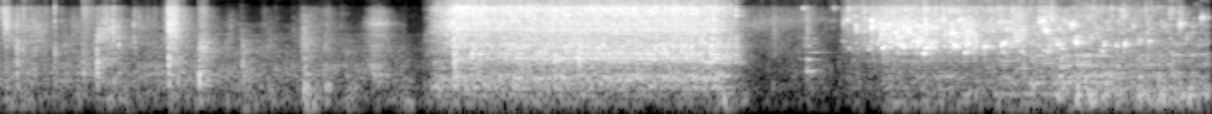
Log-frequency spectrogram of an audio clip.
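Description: Drinkable tap water in Australia gushes out in two sustained bursts, loud and hissing, with quieter clatter and drips between them and no talk.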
